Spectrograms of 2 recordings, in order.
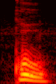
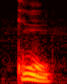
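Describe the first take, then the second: First: The first consonant is a deep throat q. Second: The same.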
